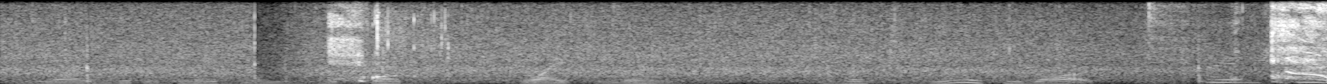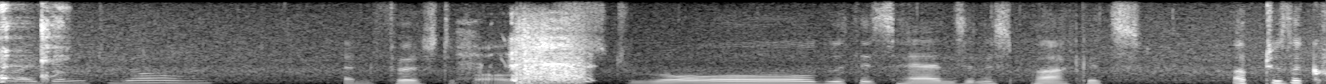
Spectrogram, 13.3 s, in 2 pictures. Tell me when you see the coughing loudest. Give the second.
9 s.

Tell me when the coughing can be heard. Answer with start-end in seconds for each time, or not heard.
1.6-2.2, 6.2-7.0, 8.9-9.7.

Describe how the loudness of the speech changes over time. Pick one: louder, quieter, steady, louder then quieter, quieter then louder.
louder.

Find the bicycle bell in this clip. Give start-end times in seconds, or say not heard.
not heard.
